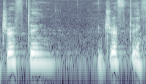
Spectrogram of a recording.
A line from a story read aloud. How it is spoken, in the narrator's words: And my dad would just sit there quietly beside me saying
